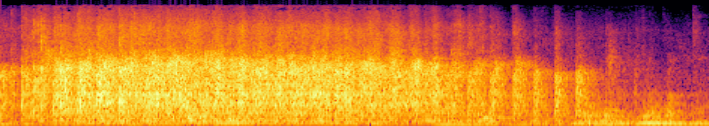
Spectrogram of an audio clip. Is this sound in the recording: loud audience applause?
yes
